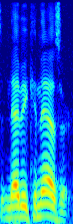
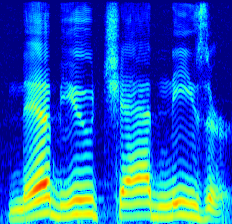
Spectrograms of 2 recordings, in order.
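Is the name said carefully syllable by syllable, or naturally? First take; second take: naturally; carefully. First: The name is said smoothly at a natural pace. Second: Each syllable is spelled out clearly and carefully.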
